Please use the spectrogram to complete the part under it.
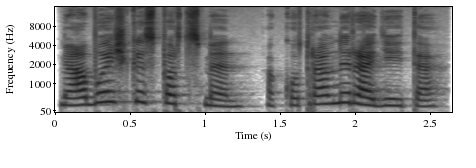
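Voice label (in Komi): ме абу эськӧ спортсмен а котравны радейта, Komi, female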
